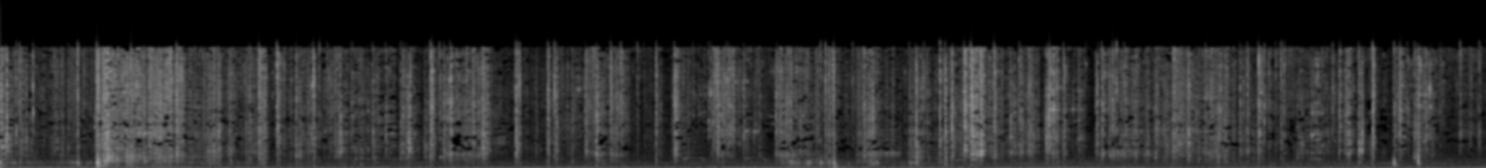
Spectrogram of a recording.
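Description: A knit-gloved hand presses and crushes a pile of thin, clear ice shards from a thin ice sheet lying over grass. Dense, bright crunching with glassy clinks and sharp snaps comes in quick bursts, with stronger surges of crackling near the start, middle and later on. Each snap ends almost instantly, leaving little low-end body.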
